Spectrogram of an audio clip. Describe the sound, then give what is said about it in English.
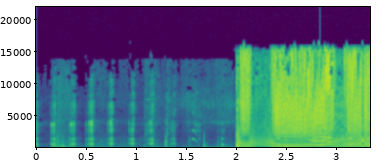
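A fart: a quick string of about eight sputtering pops, then a loud, sustained, wavering buzzy blast that quivers in pitch until the end. “That's the first time we've farted on the cast in a while.”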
